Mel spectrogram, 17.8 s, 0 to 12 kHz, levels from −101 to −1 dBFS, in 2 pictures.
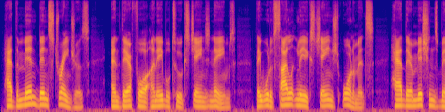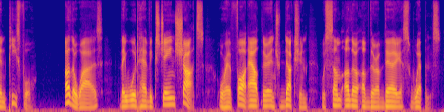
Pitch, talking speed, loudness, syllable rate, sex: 120 Hz, 135 wpm, -21 LUFS, 4.7 syllables/s, male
